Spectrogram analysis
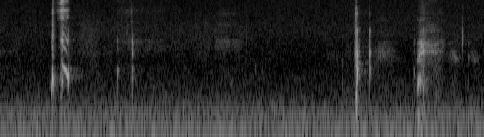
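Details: A three-day-old newborn girl gives short, sharp hiccups, three to four in five seconds, after her first good feed, against quiet room noise; ordinary newborn hiccups.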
